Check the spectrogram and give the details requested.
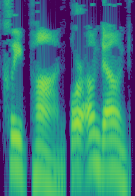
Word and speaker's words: klepon: clapping pronounced clip-on or owned owned pronounced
